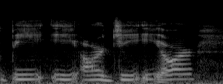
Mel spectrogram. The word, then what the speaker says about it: Berger: But it's Scharffen, and then Berger or Burger, but it's Berger.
